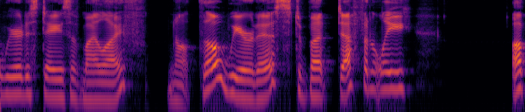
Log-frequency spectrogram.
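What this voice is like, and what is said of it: Usual voice. Nothing is said of it.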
